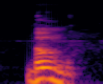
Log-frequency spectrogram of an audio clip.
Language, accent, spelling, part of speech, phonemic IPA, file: French, Canada, boom, noun, /bum/, LL-Q150 (fra)-boom.wav
- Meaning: boom (rapid expansion or increase)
